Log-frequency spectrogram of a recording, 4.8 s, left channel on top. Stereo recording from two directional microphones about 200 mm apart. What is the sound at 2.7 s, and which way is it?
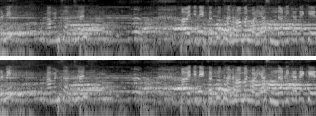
A woman's voice, centre (ahead or behind).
